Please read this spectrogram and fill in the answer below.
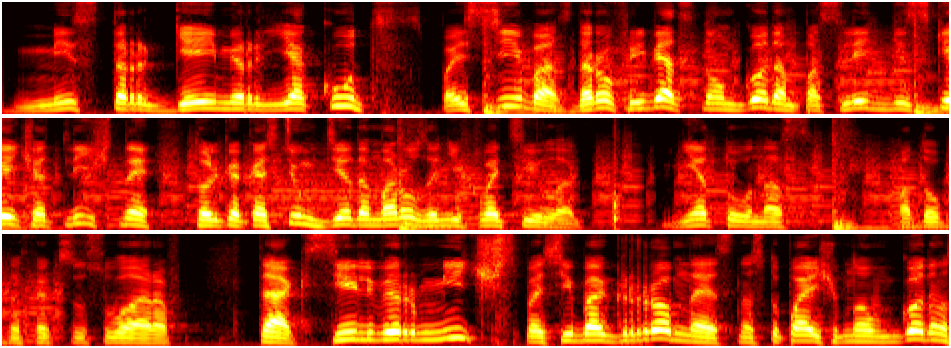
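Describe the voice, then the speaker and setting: A man's voice: fairly high pitch, a little mellow. A man co-hosting a stream, reading viewer messages aloud in a loose, casual way, swearing now and then and trailing off. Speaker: stream co-host. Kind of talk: casual chat reading donations.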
